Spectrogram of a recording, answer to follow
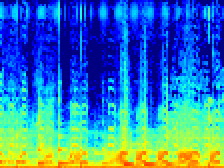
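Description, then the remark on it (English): A patented goose call blown in a run of loud, honking notes with a reedy, nasal tone, steady, with brief pauses between bursts and no talking. “They have a bunch of literature on their website to tell you how it's patented and how it just absolutely knocks down the birds.”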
